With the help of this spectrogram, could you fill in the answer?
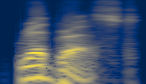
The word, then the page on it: redbreast: American English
